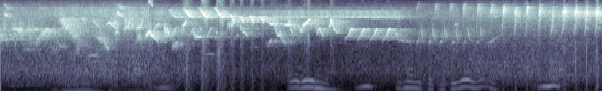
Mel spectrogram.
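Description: Several forest birds calling at once: rapid runs of high chirps and trilled notes overlapping throughout, busiest near the end.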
